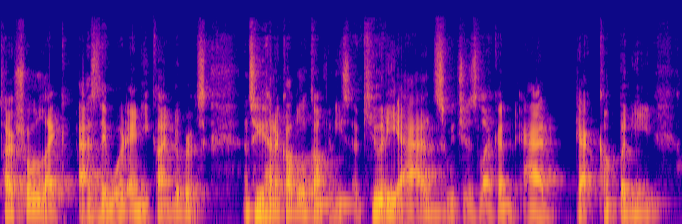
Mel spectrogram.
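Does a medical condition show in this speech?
No.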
